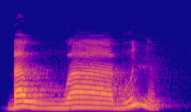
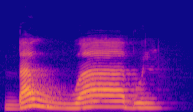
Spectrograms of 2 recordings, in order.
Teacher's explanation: le waouh possède une shedda, donc on doit insister, appuyer, donc doubler cette consonne finalement, et elle est suivie de la voyelle A.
